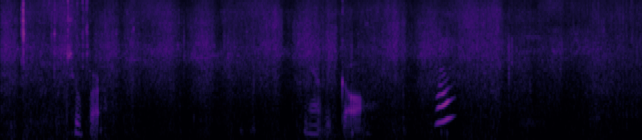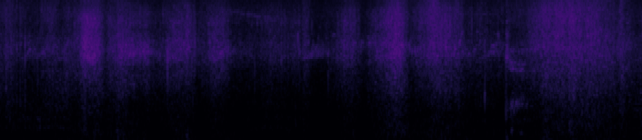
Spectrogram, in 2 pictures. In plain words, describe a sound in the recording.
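A young woman speaks softly and calmly nearby.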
